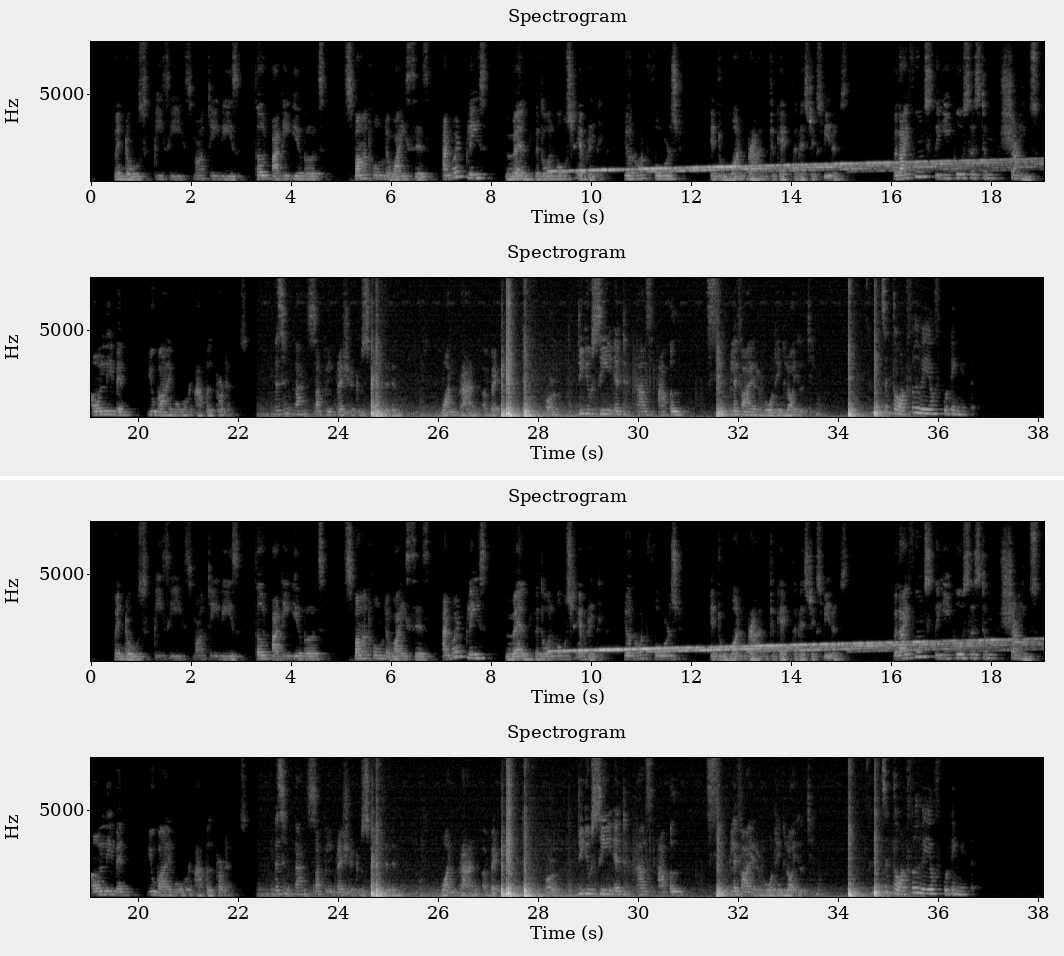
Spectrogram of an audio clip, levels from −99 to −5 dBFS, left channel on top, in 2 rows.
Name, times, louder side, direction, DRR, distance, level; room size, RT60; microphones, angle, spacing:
voice 1, 0.5-2.9 3.3-4.6 5.1-6.7 7.0-7.9 8.3-10.2 10.7-11.7 12.4-13.9 14.1-15.1 16.0-19.8 20.2-22.1 22.7-25.2 25.9-27.9 28.1-28.4 28.8-29.6 29.9-30.8 31.4-33.3, left 1 dB, 15° right, -8 dB, 1.2 m, -50 dB
sound 1, 9.1-19.1, right 3 dB, 50° right, 0.9 m, -45 dB
sound 2, 22.4-35.7, right 1 dB, 15° left, 0.5 m, -41 dB
voice 2, 34.7-36.5, equal, 45° left, -3 dB, 0.8 m, -47 dB
2.4 x 2.1 x 2.6 m, 0.41 s
head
